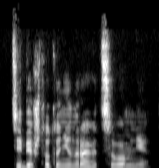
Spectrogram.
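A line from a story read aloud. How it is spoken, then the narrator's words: Calm question. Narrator (Russian): спокойно спросила Гея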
